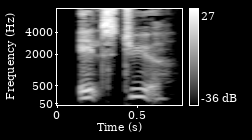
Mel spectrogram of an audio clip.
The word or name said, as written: elsdyr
